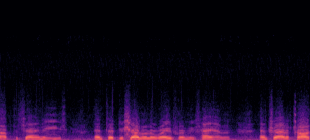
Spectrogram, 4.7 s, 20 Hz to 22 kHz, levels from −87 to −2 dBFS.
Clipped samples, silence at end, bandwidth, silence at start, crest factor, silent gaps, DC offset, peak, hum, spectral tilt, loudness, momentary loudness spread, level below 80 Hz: under 0.1%; 0 s; 13.5 kHz; 0 s; 14 dB; none; under 0.1%; -20 dBFS; none; -7.5 dB/octave; -34 LUFS; 15 LU; -58 dBFS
